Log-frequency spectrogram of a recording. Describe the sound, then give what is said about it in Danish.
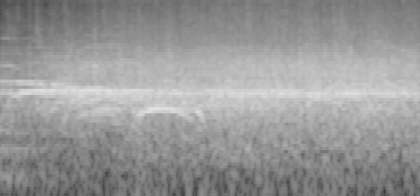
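Sustained audience applause after a speech at the Grammys fills the whole stretch, a dense steady wash of clapping from a large crowd, loud and even, with faint cheering and voices mixed in. “Ja, han når lige at sige but efter klapsalven, og det folk klapper af, det er, at vi her hører”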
